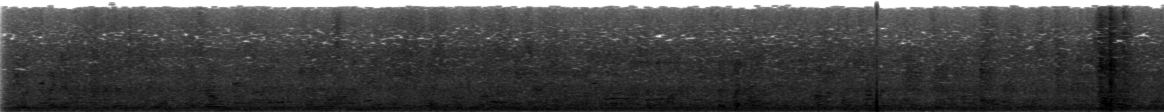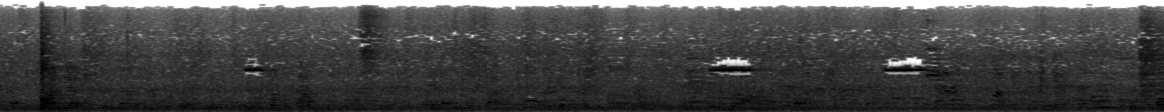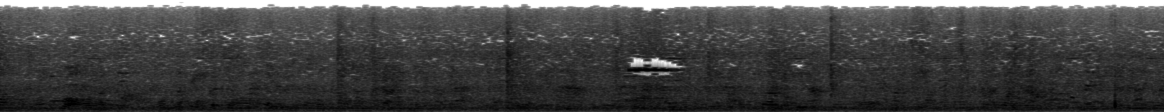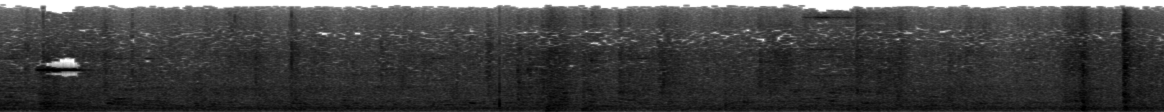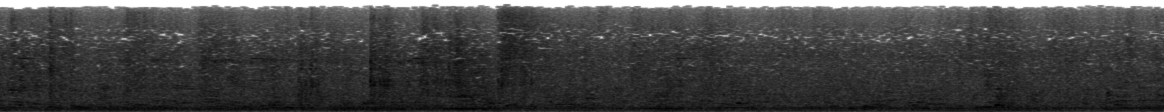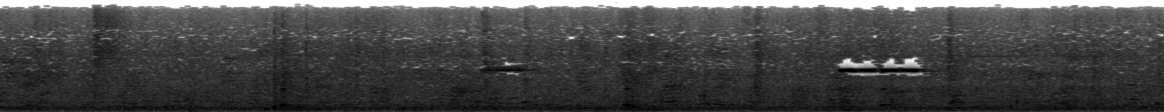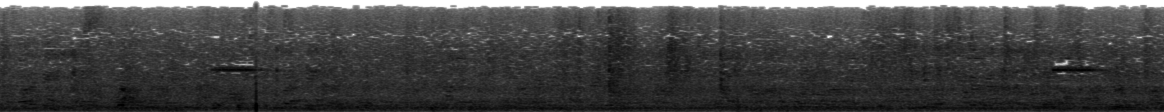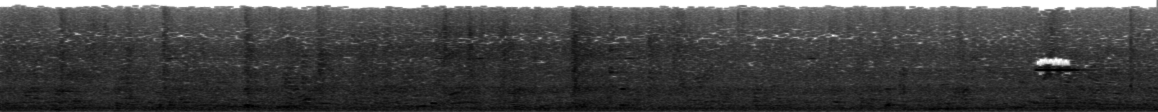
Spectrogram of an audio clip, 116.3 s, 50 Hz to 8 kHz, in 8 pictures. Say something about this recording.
Supermarket Ambience Marks and Spencer
Ambience recording in M&S; with automated self-service tills etc. Recorded with an app on the Samsung Galaxy S3 smartphone
ambient, automated, beep, beeps, cash, machines, register, self-service, shopping, supermarket, tills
